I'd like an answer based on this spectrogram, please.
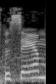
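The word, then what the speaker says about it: Bassam: to pronounce my name it's Bam like ham but I don't eat ham so I thought that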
